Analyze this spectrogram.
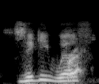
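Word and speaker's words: Zygi Wilf: Is that how you pronounce his last name? Ziggy Wilf. – Correct. Yes.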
